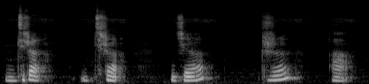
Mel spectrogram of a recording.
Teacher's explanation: చూడండి ఇడ్లీ యొక్క ఒక శబ్దము లేని జ ర ప్లస్ అ జ్రము అక్కడ ఎన్ని శబ్దాలు పలుకుతున్నాయి జ పలుకుతుంది ర పలుకుతుంది అ పలుకుతుంది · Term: సంయుక్తాక్షరము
